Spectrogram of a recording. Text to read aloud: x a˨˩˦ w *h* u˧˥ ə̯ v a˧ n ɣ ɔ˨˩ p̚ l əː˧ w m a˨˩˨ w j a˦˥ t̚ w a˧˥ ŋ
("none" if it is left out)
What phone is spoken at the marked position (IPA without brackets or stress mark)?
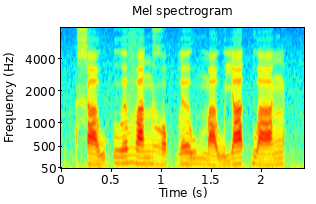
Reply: ʔ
